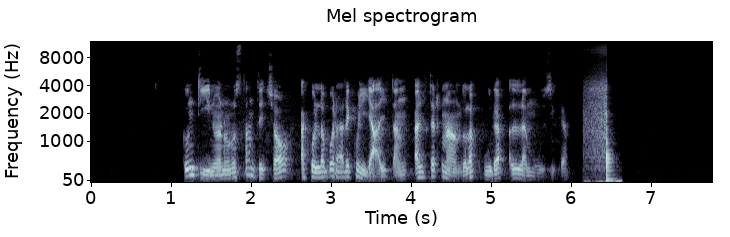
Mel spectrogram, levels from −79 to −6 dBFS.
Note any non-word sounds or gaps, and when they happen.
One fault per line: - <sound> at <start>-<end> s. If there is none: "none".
- thud at 6.1-6.6 s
